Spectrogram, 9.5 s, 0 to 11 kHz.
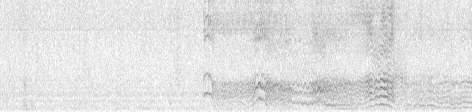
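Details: Twelve-day-old blenheim Cavalier King Charles Spaniel puppies from a litter of five, born around New Year 2023; after four quiet seconds, wavering high whines and squeals rise and fall, overlapping, with soft rustling indoors.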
